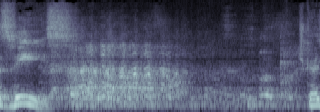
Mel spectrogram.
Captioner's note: audience laughing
